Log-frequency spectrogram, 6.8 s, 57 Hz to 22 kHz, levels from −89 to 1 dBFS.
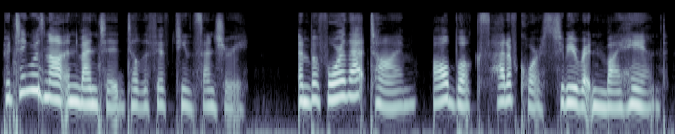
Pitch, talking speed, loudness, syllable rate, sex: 230 Hz, 195 wpm, -19 LUFS, 5.3 syllables/s, female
